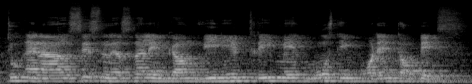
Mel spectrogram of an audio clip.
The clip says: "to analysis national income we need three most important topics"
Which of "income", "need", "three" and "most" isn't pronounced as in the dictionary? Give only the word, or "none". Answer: three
